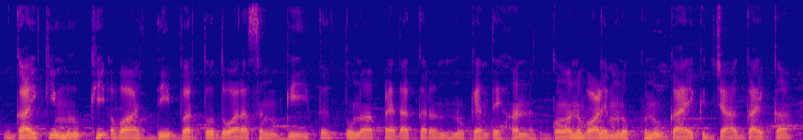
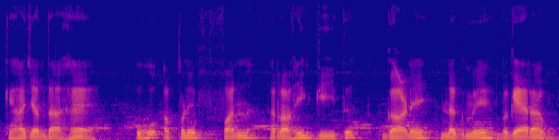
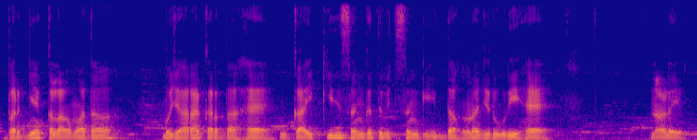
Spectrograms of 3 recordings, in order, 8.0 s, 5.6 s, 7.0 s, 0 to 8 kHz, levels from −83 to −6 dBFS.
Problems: background sounds at intervals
